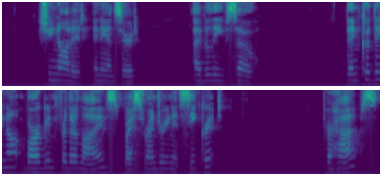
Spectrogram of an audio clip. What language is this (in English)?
English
